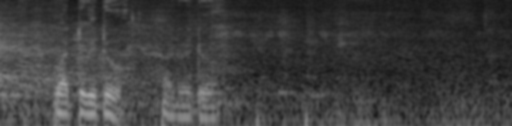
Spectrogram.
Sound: laughter

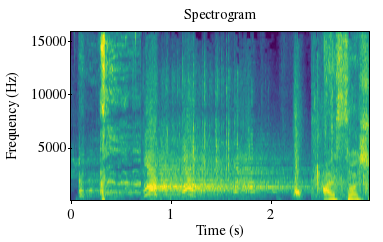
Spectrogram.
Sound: laugh echoes

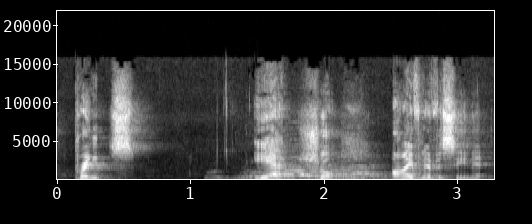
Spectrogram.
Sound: audience whoops

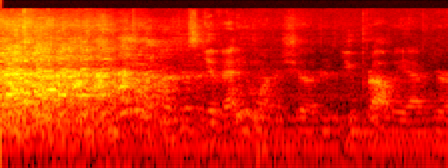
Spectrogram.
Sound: audience laughs

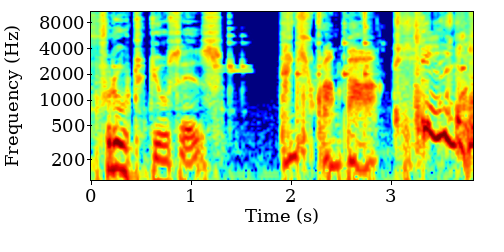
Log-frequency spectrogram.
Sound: Granny whispering; children giggling

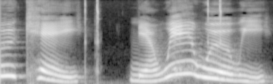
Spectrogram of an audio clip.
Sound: click!

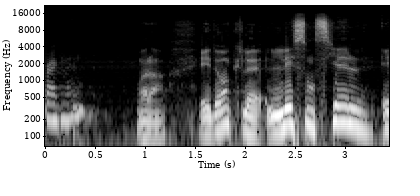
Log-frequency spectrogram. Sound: speaking french

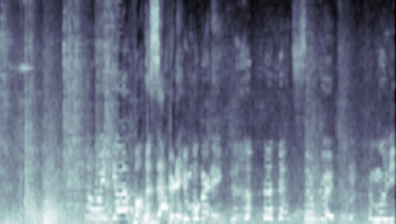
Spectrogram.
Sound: laughs; laughs

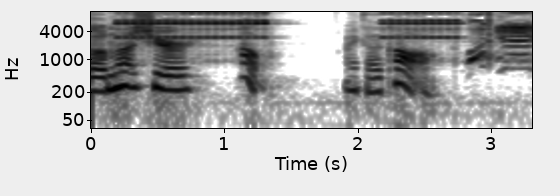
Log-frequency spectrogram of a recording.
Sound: ringing

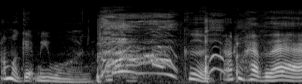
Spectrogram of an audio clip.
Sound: laughs

